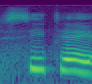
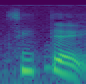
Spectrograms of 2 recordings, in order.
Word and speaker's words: Cité: Cité, as in Île de la Cité, means something like city, which it's related to.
